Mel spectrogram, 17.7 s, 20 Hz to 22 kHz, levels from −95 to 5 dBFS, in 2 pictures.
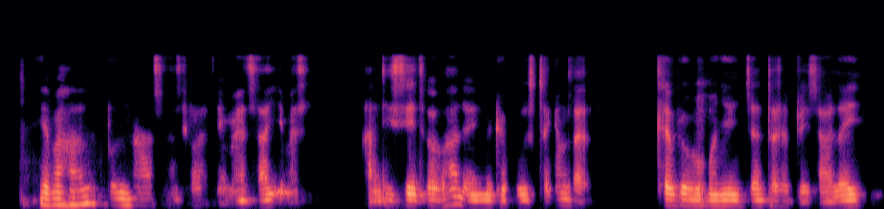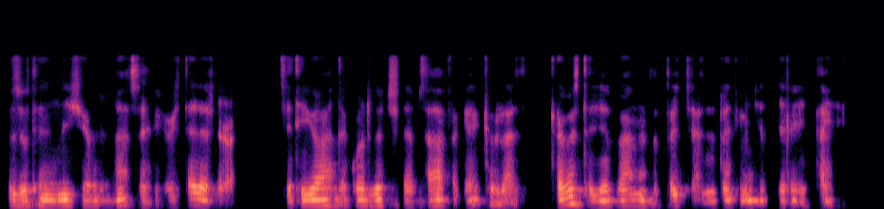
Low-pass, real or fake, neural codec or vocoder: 7.2 kHz; fake; codec, 24 kHz, 1.2 kbps, DualCodec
